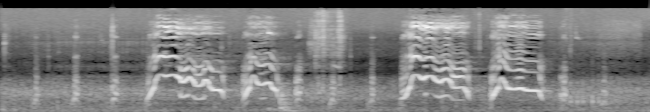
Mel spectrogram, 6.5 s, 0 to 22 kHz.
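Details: A female black-backed jackal in South Africa in March 2016, behaving strangely beside a car, gives a series of high, wavering, whining yelps, each under a second; only females are said to talk like this to each other.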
